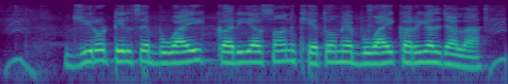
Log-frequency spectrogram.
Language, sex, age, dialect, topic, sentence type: Bhojpuri, male, 18-24, Northern, agriculture, question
